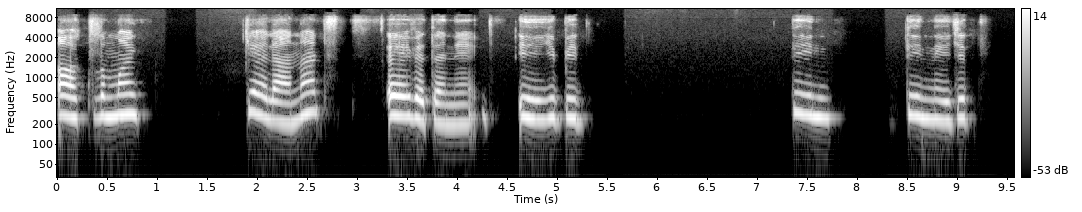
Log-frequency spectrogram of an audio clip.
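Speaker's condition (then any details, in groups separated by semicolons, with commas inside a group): Stuttering; stutters normally, much more at work and when anxious, very little when alone and relaxed; repeated sounds, prolonged sounds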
